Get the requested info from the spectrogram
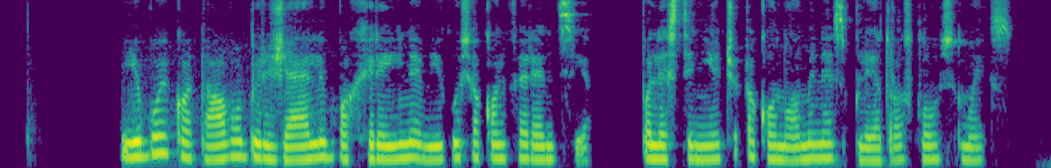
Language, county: Lithuanian, Šiauliai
